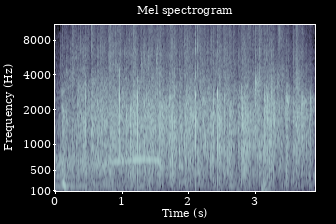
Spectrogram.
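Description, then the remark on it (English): A steady wash of audience applause at a live band concert, many hands clapping densely and continuously at moderate volume, with a brief faint tone and scattered crowd noise mixed in. “But then over there, oh wait, hold on, there should have been applause.”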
